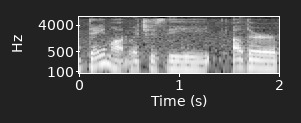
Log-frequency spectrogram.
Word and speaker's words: Daemon: And in the English version, they actually do call him Daemon, which is the other pronunciation for demons, which is D-A-E-M-O-N.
